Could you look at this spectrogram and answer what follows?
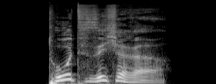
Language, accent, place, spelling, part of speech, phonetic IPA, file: German, Germany, Berlin, todsicherer, adjective, [ˈtoːtˈzɪçəʁɐ], De-todsicherer.ogg
- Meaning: inflection of todsicher: 1. strong/mixed nominative masculine singular 2. strong genitive/dative feminine singular 3. strong genitive plural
